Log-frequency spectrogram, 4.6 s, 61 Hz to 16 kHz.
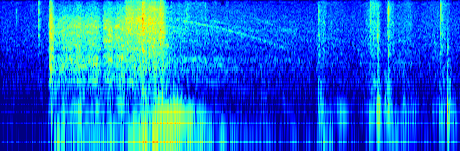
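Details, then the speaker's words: Classic Chevy C10 truck, sitting about five years, previous owner reported engine knock; first start attempt on carb cleaner sprayed down the carb, short one-second burst of firing then weak coughs, no knocking heard yet: brief firing on starting fluid. "we're on the right path though and it did sound a little weird but I didn't hear any knocking yet"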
